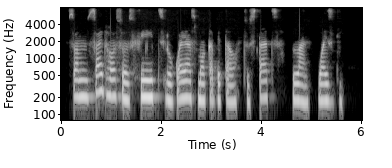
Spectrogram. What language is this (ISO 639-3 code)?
pcm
